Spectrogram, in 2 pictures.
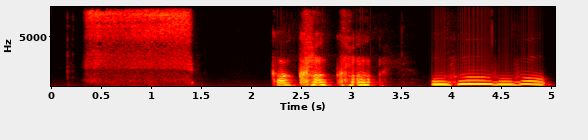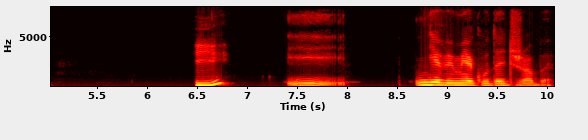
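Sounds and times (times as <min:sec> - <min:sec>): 
voice imitating a snake hiss: 0:00.3 - 0:01.6
speech: 0:02.2 - 0:05.0, 0:06.5 - 0:08.0, 0:08.7 - 0:10.0.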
